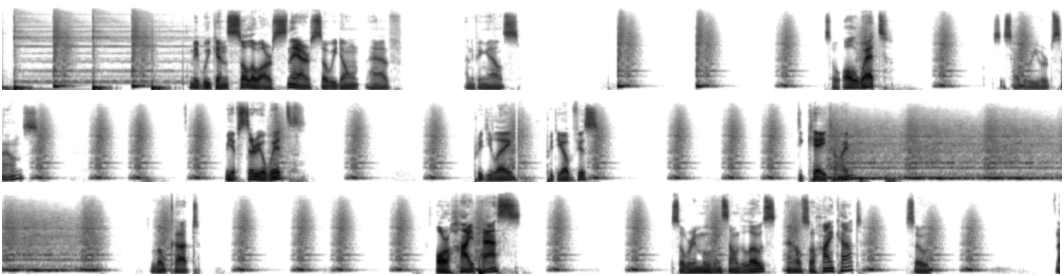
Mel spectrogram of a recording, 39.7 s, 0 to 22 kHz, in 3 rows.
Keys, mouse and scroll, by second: 0.5 scroll up 1, 1.1-1.8 scroll up 1, 2.0 space, 2.6 scroll up 1, 3.2 scroll up 1, 4.8 scroll up 2, 5.8 scroll up 2, 6.8 space, 9.3 click, 10.0 click, 11.8 click, 12.8 click, 13.6 click, 14.8 click, 16.8 click, 18.6 click, 19.6 click, 21.0 click, 22.0 click, 23.2 click, 25.2 click, 27.4 click, 28.3 click, 29.6 click, 30.3 click, 33.5 click, 36.4-37.4 drag.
